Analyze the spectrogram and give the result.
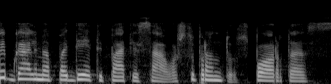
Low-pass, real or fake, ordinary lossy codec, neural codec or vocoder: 7.2 kHz; real; Opus, 16 kbps; none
